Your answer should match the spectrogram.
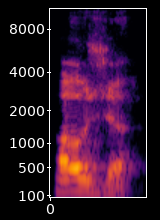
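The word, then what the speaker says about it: Popo Agie: That's over on the Popol Aggie. I know. And does the Hams Or Fork the Paposia, as you would say it correctly.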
